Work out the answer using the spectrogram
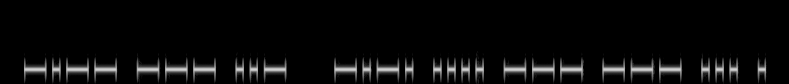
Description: Morse code, heard as a keyed tone, about 17 wpm, 700 Hz. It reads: YOU CHOOSE
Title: Sentences from Top 1000 Words - Review Part 5 - 17wpm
